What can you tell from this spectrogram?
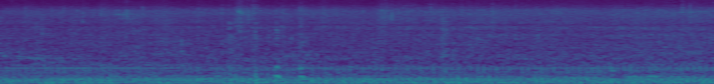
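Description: An engine running steadily: a low, even hum with no change in pitch.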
